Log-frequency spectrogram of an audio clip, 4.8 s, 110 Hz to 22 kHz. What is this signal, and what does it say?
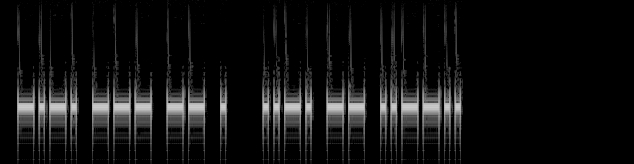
Morse code, heard as a keyed tone, about 30 wpm, 700 Hz. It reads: COME FM?
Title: Sentences from Top 200 Words and Abbreviations 30wpm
